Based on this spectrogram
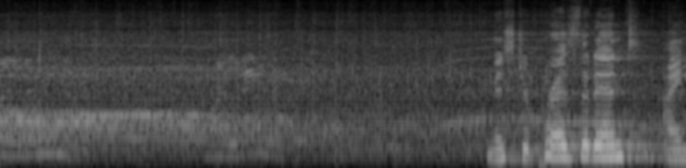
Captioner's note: audience applauding and cheering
